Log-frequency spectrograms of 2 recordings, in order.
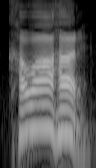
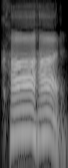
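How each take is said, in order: First: ख़वाहर said kha-waa-har, louder; ख़वाहर in three syllables; mispronunciation. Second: ख़ाहर said khaa-har, louder; ख़ाहर in two syllables; correct pronunciation. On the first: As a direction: say ख़वाहर with audible w. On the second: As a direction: say ख़ाहर with silent w. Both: Shown as a demonstration. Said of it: "का सही तलफ़ुज़".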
